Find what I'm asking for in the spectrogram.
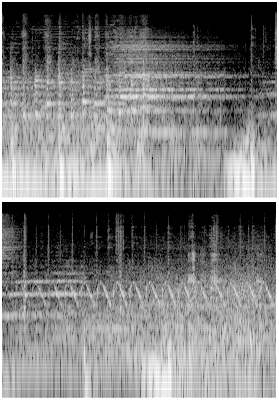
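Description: Ambulance siren in a South Indian film scene, its wailing tone rising and falling steadily over about the last five seconds, layered under dramatic music and background noise.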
